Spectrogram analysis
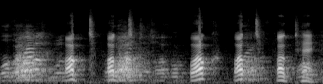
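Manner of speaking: "ওয়াকড" said as "ওকড", no r sound, ending in t; teacher models "ওয়াকড" with open o and no r; right pronunciation. Shown as a demonstration. Bangla English teacher drilling students: "ওয়াকড" spoken as "ওকড". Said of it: "বলেন ওয়াক".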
